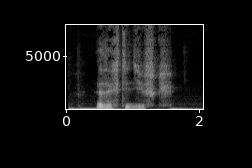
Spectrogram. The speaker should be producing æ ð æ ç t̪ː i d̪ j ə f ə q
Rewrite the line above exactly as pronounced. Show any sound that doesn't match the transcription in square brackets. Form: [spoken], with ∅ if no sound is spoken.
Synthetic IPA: æ ð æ ç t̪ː i d̪ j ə f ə [k]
